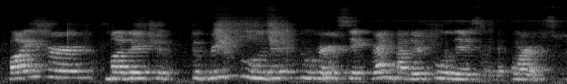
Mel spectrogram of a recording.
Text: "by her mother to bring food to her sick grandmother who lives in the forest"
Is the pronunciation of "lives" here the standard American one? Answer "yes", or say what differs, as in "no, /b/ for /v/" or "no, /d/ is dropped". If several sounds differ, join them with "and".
no, /v/ is dropped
